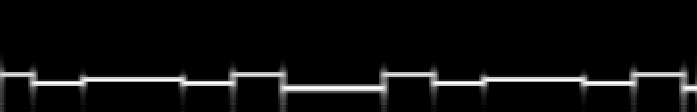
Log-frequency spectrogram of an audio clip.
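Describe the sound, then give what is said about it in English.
Clean electronic tones step back and forth between lower and higher pitches in a short repeating pattern, a simple set recreated by Deutsch in a sound perception experiment and sent to the left ear, played twice over a few seconds at moderate volume, with no voices. “To do this, Deutsch recreated a simple set of tones alternating between low and high and sent it to the left ear.”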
